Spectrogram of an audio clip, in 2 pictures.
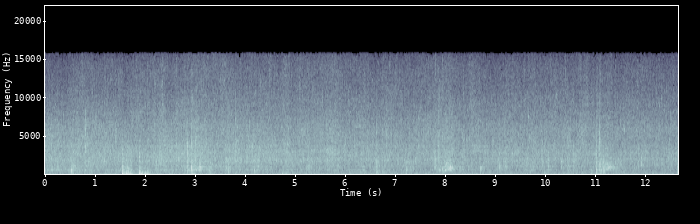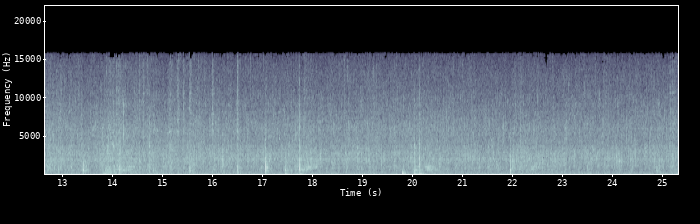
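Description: Chicken wings sizzling as they fry in oil in a pan, a steady hiss throughout. Over it, a metal spoon stirs thick, creamy pasta in a pot, scraping and knocking against the pot now and then.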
